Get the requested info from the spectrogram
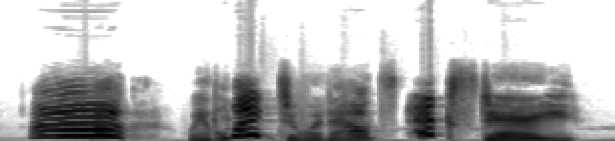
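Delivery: high, loud, slow squeaky voice. Reading a game scene aloud, the speaker switches to a Mickey Mouse-style Monokuma voice. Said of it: "our Mono Mouse voice".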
